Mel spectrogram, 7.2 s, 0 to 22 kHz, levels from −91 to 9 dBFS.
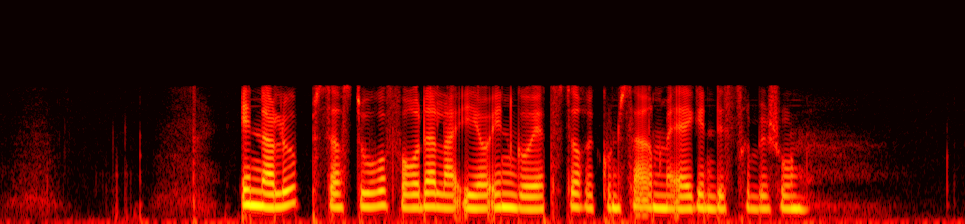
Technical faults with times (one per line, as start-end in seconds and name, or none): none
